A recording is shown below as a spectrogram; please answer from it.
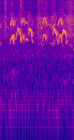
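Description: A hen with chicks clucks and chirps in a cage, a fast stream of short, high, close calls with no talking.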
